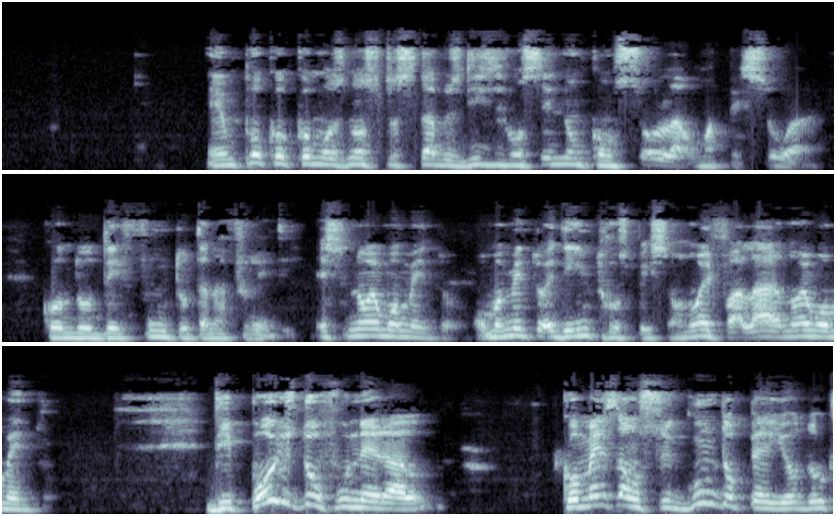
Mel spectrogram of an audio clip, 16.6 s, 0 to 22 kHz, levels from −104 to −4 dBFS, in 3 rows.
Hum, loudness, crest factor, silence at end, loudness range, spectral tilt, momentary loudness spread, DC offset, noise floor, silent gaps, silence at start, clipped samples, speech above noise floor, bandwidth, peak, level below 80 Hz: none; -18 LUFS; 20 dB; 0 s; 6 LU; -2.5 dB/octave; 15 LU; under 0.1%; -82 dBFS; none; 1.4 s; under 0.1%; 63 dB; 11 kHz; 0 dBFS; -60 dBFS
